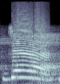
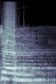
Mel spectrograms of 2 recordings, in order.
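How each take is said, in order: First: The syllable ends on a bare vowel. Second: The syllable ends with an n sound. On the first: The speaker calls it right. "Bacanya wa min haja, ja bukan jan" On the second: The speaker calls it wrong. "bukan jan"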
